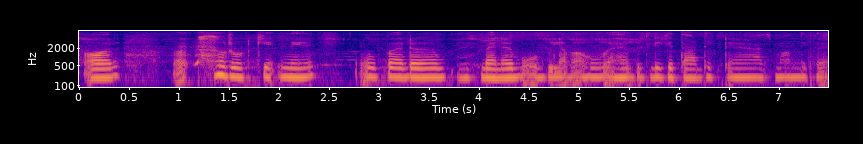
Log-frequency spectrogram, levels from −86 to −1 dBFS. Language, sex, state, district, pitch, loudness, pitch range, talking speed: Hindi, female, Bihar, Sitamarhi, 200 Hz, -33 LUFS, 195-205 Hz, 170 wpm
